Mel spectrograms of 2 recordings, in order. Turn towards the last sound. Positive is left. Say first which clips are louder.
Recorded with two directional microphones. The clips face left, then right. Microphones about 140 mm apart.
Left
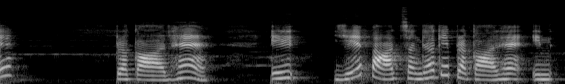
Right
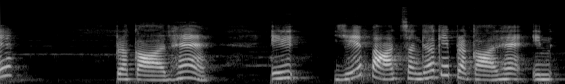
# left 1 dB
turn(degrees=20)  # may be behind; listen again after turning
